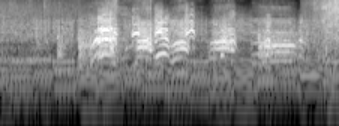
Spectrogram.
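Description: A cartoon character's voice snickering in a quick string of short laughs over background music, starting about half a second in.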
